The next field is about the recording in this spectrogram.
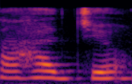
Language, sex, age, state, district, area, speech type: Odia, female, 18-30, Odisha, Balasore, rural, read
